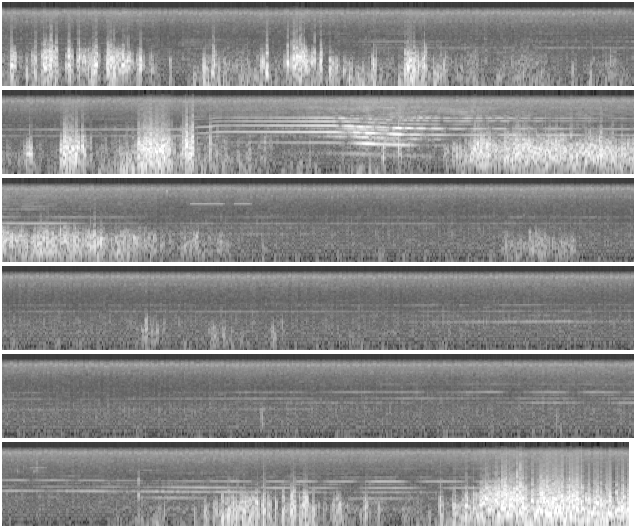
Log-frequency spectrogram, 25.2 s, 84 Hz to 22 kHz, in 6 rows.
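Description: Electric pusher motor and 6x5.5 APC propeller of an RC foam jet whining as the plane flies. The whine drops sharply in pitch about six seconds in, a Doppler drop as it passes at speed, then holds a steadier, wavering whine. Wind buffets the microphone in loud gusts at the start, in the middle and near the end.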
